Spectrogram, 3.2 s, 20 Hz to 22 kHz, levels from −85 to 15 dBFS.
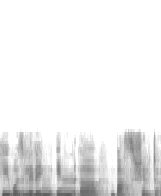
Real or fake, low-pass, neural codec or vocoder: real; 7.2 kHz; none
